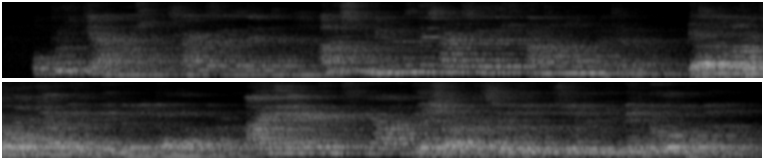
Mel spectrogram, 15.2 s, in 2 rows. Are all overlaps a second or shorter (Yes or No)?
No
